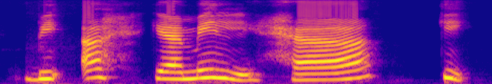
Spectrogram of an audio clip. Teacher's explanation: کاف سنگل زیر شارٹ پڑھیں گے اور باریک پڑھیں گے، قاف کی طرح نہیں ادا کرنا.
